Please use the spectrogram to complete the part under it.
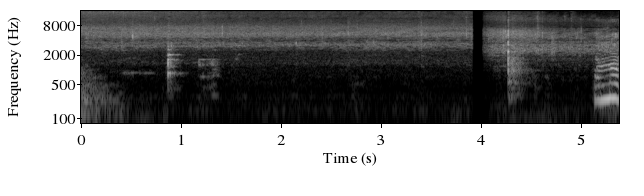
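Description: Finely chopped onion sizzles steadily in a hot pan for an egg chutney, a close, even hiss with a few brief clatters and stirring sounds.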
